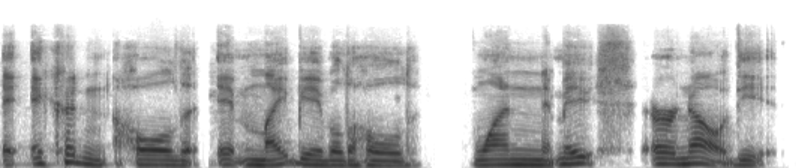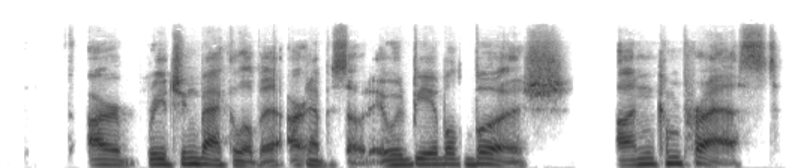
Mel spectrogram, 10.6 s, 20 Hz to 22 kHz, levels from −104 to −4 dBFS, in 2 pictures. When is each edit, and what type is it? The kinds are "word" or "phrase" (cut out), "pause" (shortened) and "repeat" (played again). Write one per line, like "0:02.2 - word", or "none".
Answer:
0:01.4 - word
0:03.7 - word
0:06.2 - word
0:07.3 - word
0:08.4 - phrase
